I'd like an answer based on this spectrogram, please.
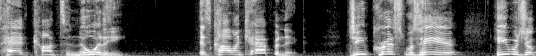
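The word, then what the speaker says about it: Geep Chryst: But Colin Kaepernick, the quarterback, has an offensive coordinator in Jeep Christ. I believe that's how you pronounce his name. Right. It's G-E-E-P, No, Jeep Christ.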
